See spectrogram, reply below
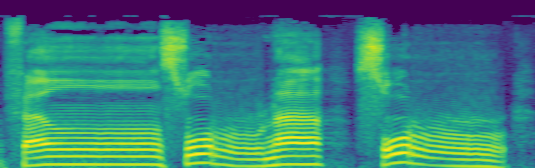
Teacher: الراء تكون أيضا مخرجها ضيق وصوتها محصور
